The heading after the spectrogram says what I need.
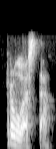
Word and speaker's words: ruoasta: Ruoasta. Very good. So you actually are having 3 different vowels after each other there. Ruoasta, but it goes like ruoasta quite quickly.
